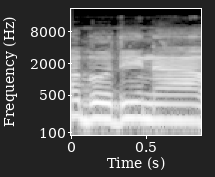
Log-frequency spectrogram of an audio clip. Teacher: با پر قلقلہ کریں، با ساکن ہے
